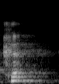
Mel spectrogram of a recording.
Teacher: k, which is voiceless, velar, and plosive consonant sound.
